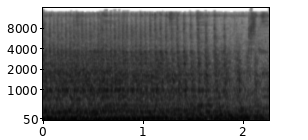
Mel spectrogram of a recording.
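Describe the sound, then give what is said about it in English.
A tractor engine runs steadily during a farm safety demonstration, with a loud, continuous rumble and a fast mechanical knocking pulse throughout. No one speaks. “Neutral. And brake. And turn off the tractor.”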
